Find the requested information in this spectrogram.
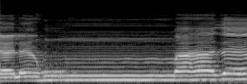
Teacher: میم ساکن کے بعد دوسری میم ہے تو یہاں پر ادغام شفوی ہوگا، یعنی غنہ کر کے پڑھیں گے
